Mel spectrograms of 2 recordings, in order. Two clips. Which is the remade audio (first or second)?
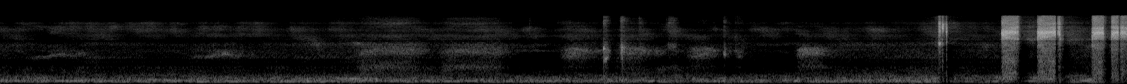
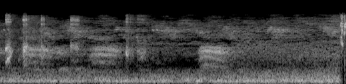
first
